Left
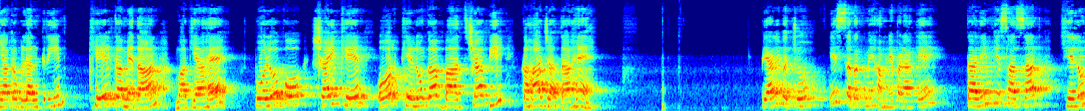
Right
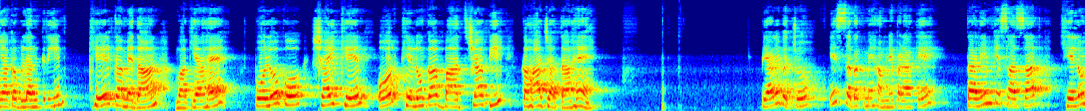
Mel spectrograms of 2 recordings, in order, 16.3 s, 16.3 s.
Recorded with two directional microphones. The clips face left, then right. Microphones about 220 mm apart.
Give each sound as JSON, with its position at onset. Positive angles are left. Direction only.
{"t": 0.0, "sound": "a woman's voice", "side_deg": -45}
{"t": 11.3, "sound": "a woman's voice", "side_deg": -35}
